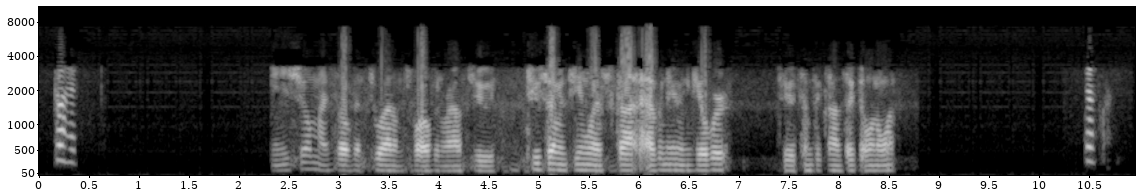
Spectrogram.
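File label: police radio scanner traffic, Mesa Simulcast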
